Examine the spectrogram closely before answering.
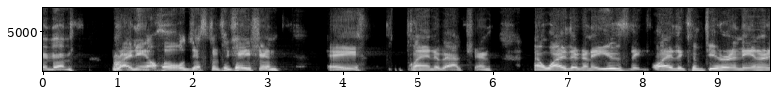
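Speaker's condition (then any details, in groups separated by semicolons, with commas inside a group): Cerebral palsy; present since birth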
